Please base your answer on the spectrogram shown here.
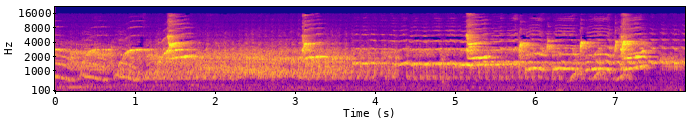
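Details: Malinois Waterslager canary from a 2019 selection team, singing liquid gurgling rolls punctuated every one to two seconds by sharp bright plinking notes, the phrases shifting in pitch.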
